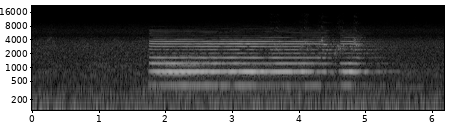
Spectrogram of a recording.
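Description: Locomotive horn of an approaching train sounding one long chord of several steady tones, starting sharply about two seconds in, with a short second swell near the end before it stops.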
